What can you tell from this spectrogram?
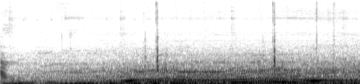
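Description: A Mustang car engine accelerates, a loud, continuous throaty rumble whose pitch climbs and surges through the whole stretch, with sharp clicks and ticks popping up above the roar.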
